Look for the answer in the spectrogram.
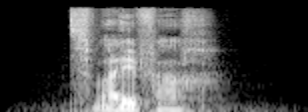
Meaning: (adjective) twofold, double, dual, duplicate; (adverb) twofold, twice
- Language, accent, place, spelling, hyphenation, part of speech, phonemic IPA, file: German, Germany, Berlin, zweifach, zwei‧fach, adjective / adverb, /ˈtsvaɪ̯ˌfaχ/, De-zweifach.ogg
